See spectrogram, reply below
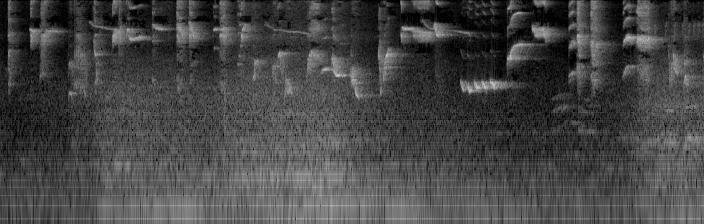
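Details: Song of a chestnut-capped thrush (anis kembang): quick sequences of high chirps and sweeping whistles, including a fast trilled rattle near the end, set against a constant low droning hum.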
